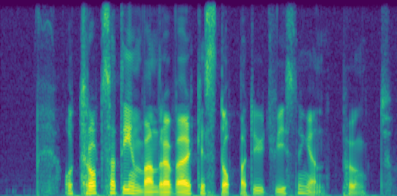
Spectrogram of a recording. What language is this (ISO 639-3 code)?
swe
